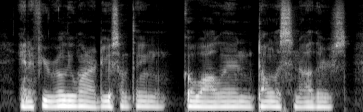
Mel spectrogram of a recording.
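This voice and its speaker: A soft-spoken man talks at a very fast pace, medium in pitch with a dark, mellow tone. The recording is very clean with a silent background, and the sound is dry and close with no echo. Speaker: vlogger. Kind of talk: casual monologue. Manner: monotone.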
